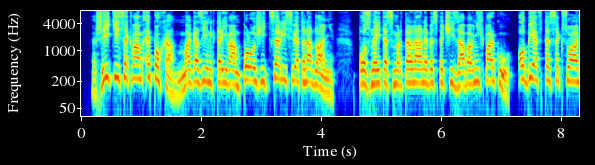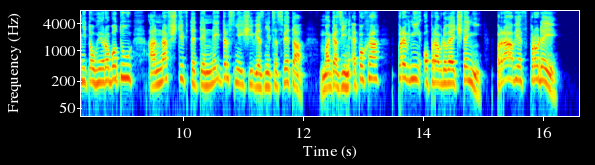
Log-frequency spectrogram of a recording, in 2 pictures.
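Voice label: Male Czech commercial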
